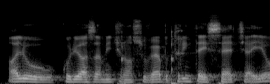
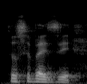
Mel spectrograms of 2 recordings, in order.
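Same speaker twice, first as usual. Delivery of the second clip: ordinary talk, nothing marked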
